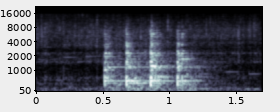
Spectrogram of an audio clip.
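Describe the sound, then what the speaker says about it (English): Shallots softening in a pan for rice pilaf, with a quiet background sizzle broken by four quick stirring scrapes in a row, close by and without speech. "now I just want to cook the shallots for a couple of minutes, minute or two, and just until they're nice and soft and a little translucent"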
